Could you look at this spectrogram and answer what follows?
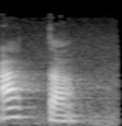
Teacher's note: at ends with a T, the next word begins with the TH, así que esa T desaparece.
